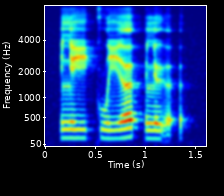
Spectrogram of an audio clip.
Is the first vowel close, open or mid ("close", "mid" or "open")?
close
